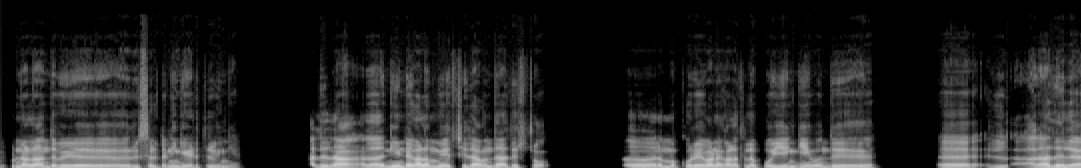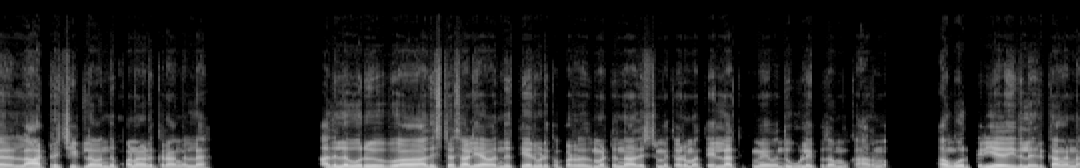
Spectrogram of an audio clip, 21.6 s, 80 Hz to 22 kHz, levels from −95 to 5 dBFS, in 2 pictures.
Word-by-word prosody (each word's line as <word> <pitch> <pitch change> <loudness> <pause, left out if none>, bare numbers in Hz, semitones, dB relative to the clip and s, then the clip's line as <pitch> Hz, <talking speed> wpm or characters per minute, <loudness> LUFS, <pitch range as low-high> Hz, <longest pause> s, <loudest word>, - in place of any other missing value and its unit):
எப்படினாலும், 140 +1 +1
அந்த 125 -2 -1
வெ 120 - +2 0.7
ரிசல்ட்ட 140 +1 -5
நீங்க 115 -3 -1
எடுத்துருவீங்க. 110 -3 -6 0.8
அதுதான். 130 -2 +3
அதாவது 120 +3 +1
நீண்டகால 155 +2 +5
முயற்சிதான் 140 +1 +1
வந்து 125 0 0
அதிர்ஷ்டம். 115 0 -7 0.8
அ, - - -3 0.3
நம்ம 110 +1 -2
குறைவான 140 +2 +2
காலத்துல 130 0 -1
போய் 130 -1 0
எங்கயும் 120 0 -1
வந்து, 120 +2 -2 1.3
அ, - - -6 0.3
ல் 100 - -7 0.3
அதாவது 135 +7 +3
லா 100 - +4 0.3
லாட்டரி 150 +7 +3
சீட்ல 130 -1 -1
வந்து 145 +3 -2
பணம் 125 +1 +2
எடுக்கிறாங்கள்ல 105 -4 -2 1.3
அதுல, 130 +4 +3
ஒரு 125 -1 +2 0.2
வா 115 -1 +4 0.2
அதிர்ஷ்டசாலியா 125 0 +1
வந்து 115 +3 -1
தேர்ந்தெடுக்கப்படுறது 115 -4 -1
மட்டும் 125 +4 -3
தான் 130 - +4
அதிர்ஷ்டமே 115 -1 -4
தவிர, 115 +1 -1
மத்த 105 -1 -6
எல்லாத்துக்குமே 125 +1 -1
வந்து 120 +1 -3
உழைப்பு 120 +1 -3
தான் 115 -1 -3
முக் 105 - -13
காரணம், 100 0 -6 0.5
அவங்க 110 -1 +1
ஒரு 105 - -9
பெரிய 120 +2 +2 0.2
இதுல 110 0 0
இருக்காங்கன்னா. 100 -2 -1
120 Hz, 140 wpm, -22 LUFS, 110-130 Hz, 1.3 s, நீண்டகால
